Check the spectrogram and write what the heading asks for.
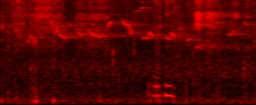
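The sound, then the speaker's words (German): Thin, high bird chirps and twittering drift through a quiet outdoor forest ambience, with a few soft low thuds and rustles. “Wir sind gerade im Wald. Hier ist schönes Vogelgezwitscher.”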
